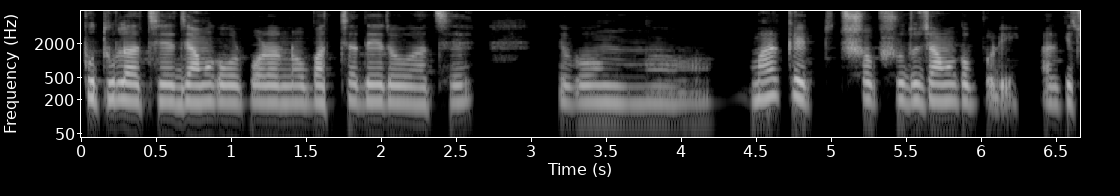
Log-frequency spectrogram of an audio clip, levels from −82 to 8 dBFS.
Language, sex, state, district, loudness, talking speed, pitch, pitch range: Bengali, female, West Bengal, Jhargram, -24 LUFS, 145 wpm, 185 Hz, 180-200 Hz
